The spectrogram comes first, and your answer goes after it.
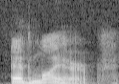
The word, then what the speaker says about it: admire: admire در بریتیش میگیم admire. R تلفظ نمیشه.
